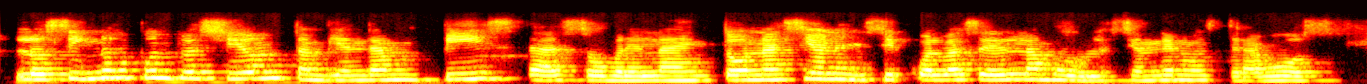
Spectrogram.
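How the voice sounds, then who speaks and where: Patient woman teacher, high voice. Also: moderate pace. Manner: patient, questioning, searches for words. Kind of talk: online class lesson.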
